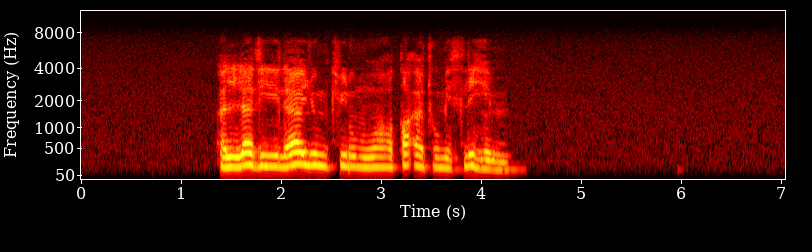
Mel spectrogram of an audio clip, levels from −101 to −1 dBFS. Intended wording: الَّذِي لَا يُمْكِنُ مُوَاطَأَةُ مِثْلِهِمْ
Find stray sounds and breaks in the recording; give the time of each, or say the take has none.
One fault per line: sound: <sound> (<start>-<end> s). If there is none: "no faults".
no faults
